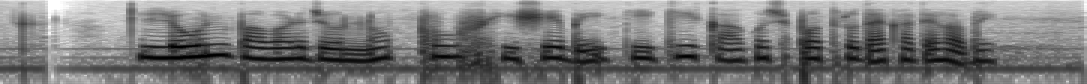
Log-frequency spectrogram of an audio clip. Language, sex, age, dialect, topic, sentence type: Bengali, female, 60-100, Standard Colloquial, banking, statement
